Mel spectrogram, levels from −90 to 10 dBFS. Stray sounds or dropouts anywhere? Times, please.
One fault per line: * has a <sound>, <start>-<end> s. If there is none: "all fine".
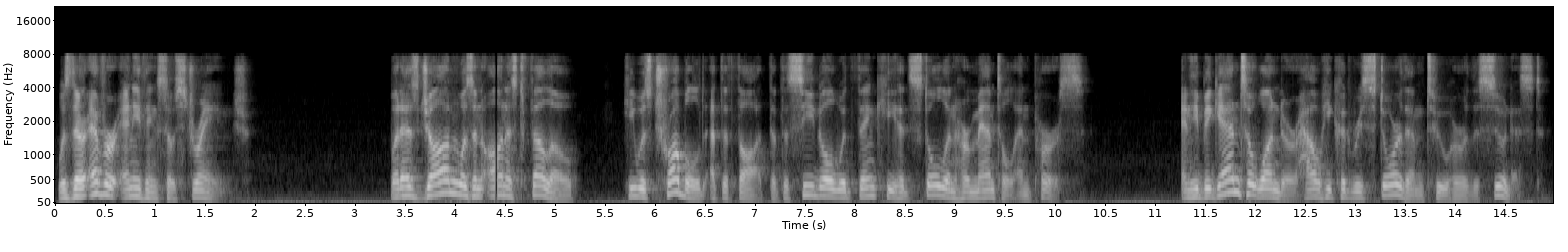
* has a dropout, 4.4-4.4 s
